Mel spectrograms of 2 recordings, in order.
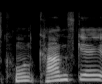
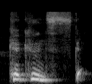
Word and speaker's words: Kakunsa: I think it's Kansuke or Kunsuke. Kakunsa.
